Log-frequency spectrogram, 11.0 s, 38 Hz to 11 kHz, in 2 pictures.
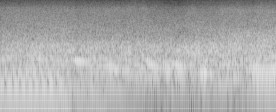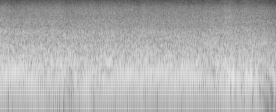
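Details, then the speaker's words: Trash-picked Craftsman 6.5 HP 21-inch push mower, loud busy engine whose pitch wanders and climbs without settling; governor arm stuck at the carburetor, speed uncontrolled (later freed with PB Blaster). "our governor arm was not moving in our carburetor and the governor couldn't control it"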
